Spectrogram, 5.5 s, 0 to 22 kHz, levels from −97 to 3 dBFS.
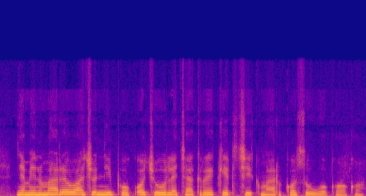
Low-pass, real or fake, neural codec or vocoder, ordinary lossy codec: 14.4 kHz; real; none; Opus, 16 kbps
